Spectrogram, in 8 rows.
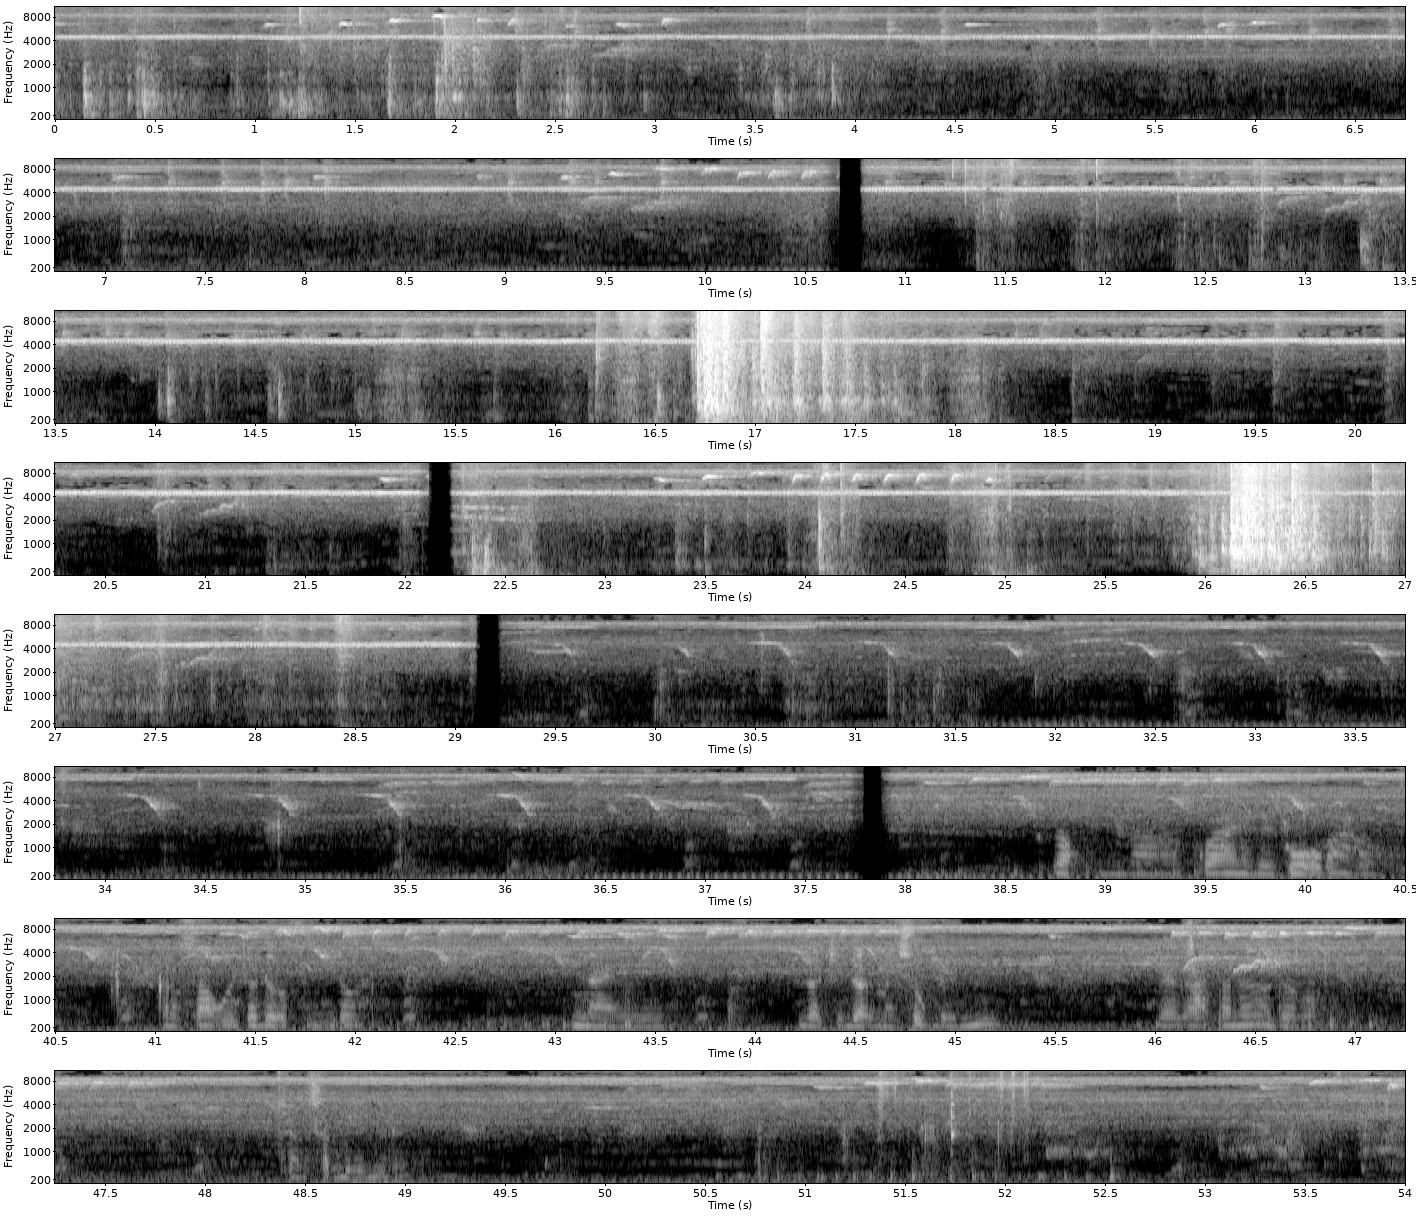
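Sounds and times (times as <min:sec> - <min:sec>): wood thrown onto a pile: 0:00.0 - 0:04.2, 0:16.2 - 0:18.3, 0:24.0 - 0:28.6
high insect whine: 0:00.0 - 0:54.0
bird chirping: 0:04.0 - 0:10.7, 0:29.3 - 0:54.0.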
